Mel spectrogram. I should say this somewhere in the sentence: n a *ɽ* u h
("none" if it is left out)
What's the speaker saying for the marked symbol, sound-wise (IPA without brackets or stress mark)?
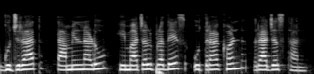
ɽ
